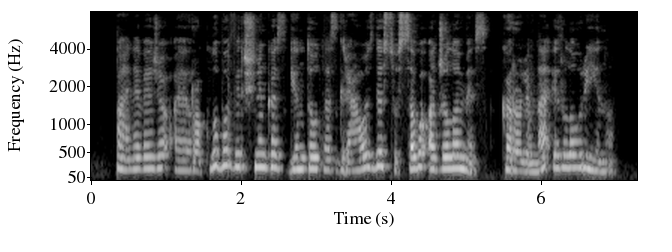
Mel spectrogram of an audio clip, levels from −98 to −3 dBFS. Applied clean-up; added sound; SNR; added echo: neural mask model DeepFilterNet 3.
